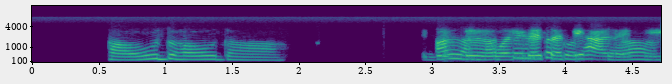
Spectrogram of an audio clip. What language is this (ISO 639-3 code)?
kan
